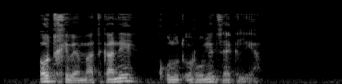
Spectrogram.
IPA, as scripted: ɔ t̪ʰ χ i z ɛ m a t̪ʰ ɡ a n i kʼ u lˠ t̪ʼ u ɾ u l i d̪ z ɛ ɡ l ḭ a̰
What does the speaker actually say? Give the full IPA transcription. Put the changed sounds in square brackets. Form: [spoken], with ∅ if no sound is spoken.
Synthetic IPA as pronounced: ɔ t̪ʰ χ i [v] ɛ m a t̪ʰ ɡ a n i kʼ u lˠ t̪ʼ u ɾ u l i d̪ z ɛ ɡ l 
